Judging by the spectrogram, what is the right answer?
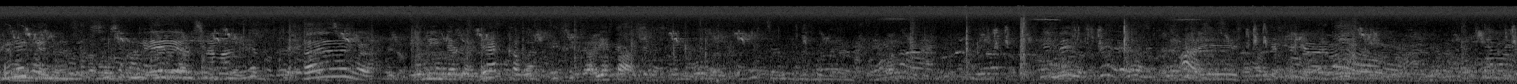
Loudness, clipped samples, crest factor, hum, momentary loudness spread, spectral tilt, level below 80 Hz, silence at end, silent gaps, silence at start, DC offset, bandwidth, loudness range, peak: -33 LUFS; under 0.1%; 24 dB; none; 6 LU; -2 dB/octave; -62 dBFS; 0 s; none; 0 s; under 0.1%; 16 kHz; 4 LU; -12 dBFS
